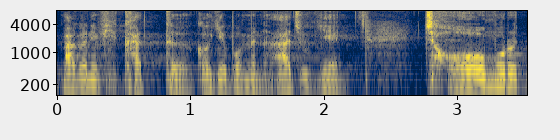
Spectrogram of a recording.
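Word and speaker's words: Magnificat: 제가 지금 이렇게 발음하니까 여러분 왜 잘난 체 하느냐 그런지 모르겠는데, 우리 같이 해요. 그러면은 마그니피카트.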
